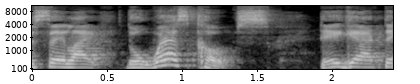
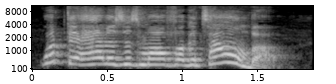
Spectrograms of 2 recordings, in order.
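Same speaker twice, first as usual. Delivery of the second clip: high, fast, bewildered retort; tossing off disbelief at nonsense; baffled outburst; 9 semitones higher, much faster than usual. Retold or imitated. Retelling confusion at a Memphis guy's slang, high and fast. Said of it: "I was like".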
